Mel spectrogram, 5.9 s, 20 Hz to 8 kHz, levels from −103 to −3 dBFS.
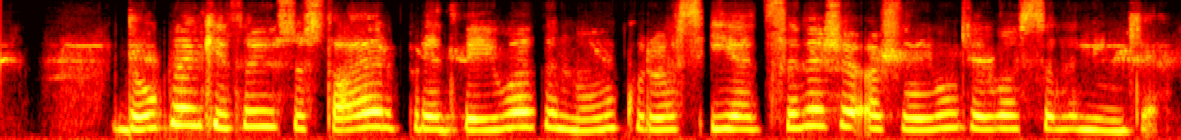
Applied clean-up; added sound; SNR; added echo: neural diffusion model UNIVERSE++.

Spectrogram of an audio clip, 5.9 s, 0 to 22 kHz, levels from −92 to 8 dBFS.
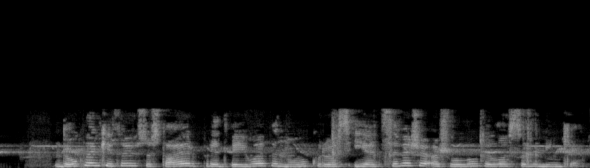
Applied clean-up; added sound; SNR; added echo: none; Bird; 19 dB; none.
